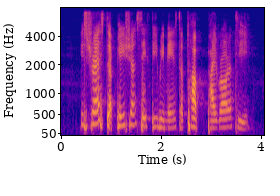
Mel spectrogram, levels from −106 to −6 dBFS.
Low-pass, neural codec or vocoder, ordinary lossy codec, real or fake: 7.2 kHz; codec, 24 kHz, 3 kbps, HILCodec; Opus, 64 kbps; fake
